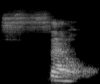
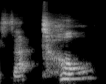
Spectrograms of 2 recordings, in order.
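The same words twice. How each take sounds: First: The middle consonant sounds like a soft D. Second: The middle consonant is a crisp T sound. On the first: "The T sounds like D" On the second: "I don't say settle"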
